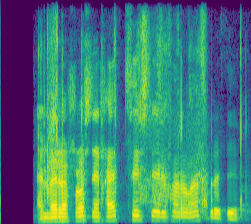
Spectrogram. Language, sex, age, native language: Icelandic, male, 13, Icelandic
